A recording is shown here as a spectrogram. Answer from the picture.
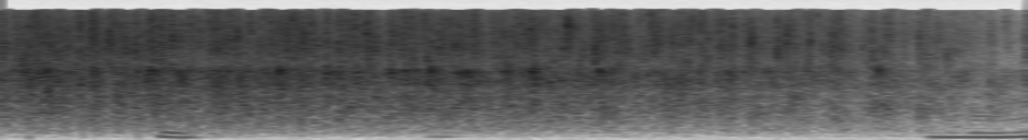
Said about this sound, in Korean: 그래서 오늘 우리 기빈들께는 또 하나의 소중한 만남 우리 초청자들과 함께 자리하고 계신데 우리 다시 한번 우리 기빈들과 초청자들 우리 환영하고 축복하는 마음으로 우리 큰 박수를 한번 하시면 좋겠습니다.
